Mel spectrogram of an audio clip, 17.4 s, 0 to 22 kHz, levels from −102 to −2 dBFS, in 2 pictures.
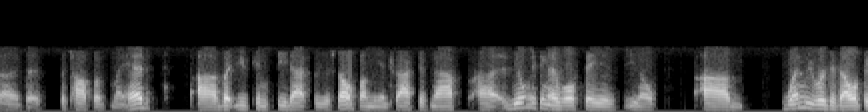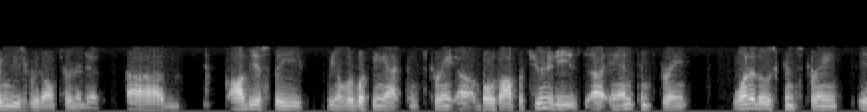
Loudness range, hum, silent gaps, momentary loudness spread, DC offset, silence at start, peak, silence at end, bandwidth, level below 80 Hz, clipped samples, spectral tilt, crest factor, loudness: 4 LU; none; none; 12 LU; under 0.1%; 0 s; -8 dBFS; 0 s; 4 kHz; -72 dBFS; under 0.1%; -10 dB/octave; 20 dB; -29 LUFS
